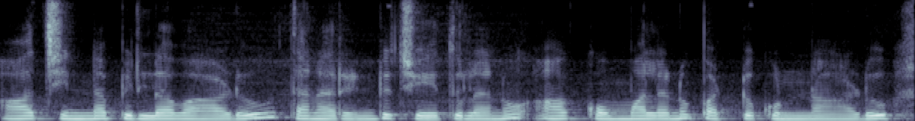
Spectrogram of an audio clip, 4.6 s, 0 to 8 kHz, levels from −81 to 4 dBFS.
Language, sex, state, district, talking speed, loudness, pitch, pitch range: Telugu, female, Telangana, Hyderabad, 120 wpm, -15 LUFS, 195 Hz, 185-210 Hz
